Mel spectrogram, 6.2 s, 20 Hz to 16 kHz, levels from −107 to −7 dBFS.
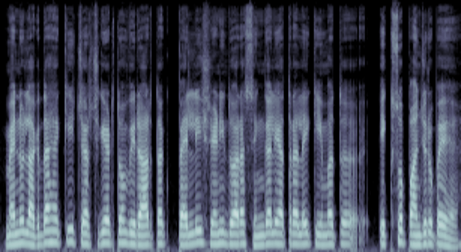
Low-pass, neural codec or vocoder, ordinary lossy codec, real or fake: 14.4 kHz; none; Opus, 64 kbps; real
